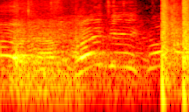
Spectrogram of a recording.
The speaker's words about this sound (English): The ancient ritual of firecrackers on the Lunar New Year. It's meant to scare the evil spirit away. Doesn't that sound like a good idea right about now?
